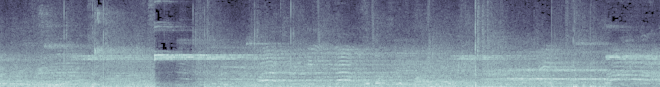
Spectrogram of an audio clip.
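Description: Many overlapping voices chattering in a large, echoing gymnasium, with a couple of sharp knocks about two seconds and six seconds in.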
